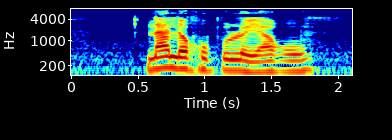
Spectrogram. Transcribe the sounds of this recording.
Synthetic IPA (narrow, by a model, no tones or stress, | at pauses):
nalɪk͡xʰʊpʼʊlɔjaɣʊ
